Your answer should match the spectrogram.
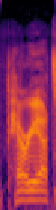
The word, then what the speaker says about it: Parriott: is coming into View periot Mesa spelled like Marriott but with a p um I have no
